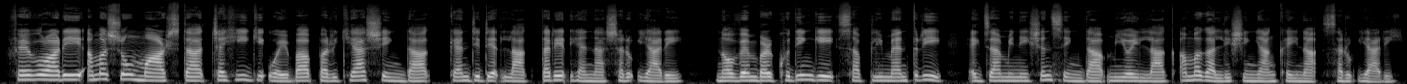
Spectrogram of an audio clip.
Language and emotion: Manipuri, neutral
